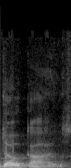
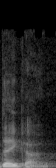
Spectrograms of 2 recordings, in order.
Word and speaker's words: Dogon: Yeah, like Dogons. It's spelled D-O-G-O-N. Dogon, not Dagon.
